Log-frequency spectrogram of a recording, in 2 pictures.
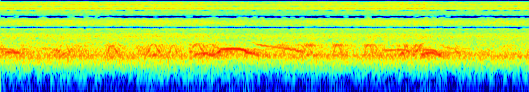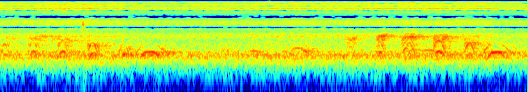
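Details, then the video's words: A family of barred owls hooting: several call over one another in a low, wavering chorus of hoots and cackles, with sharper, higher bursts near the end. "Barred Owl Family Hoot"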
